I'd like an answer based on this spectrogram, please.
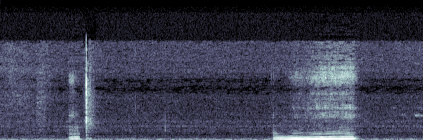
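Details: Cat worn out from playing, snoring in its sleep: a brief soft click, then a single rising whistled snore lasting about half a second against quiet background hum.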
